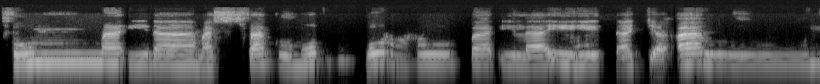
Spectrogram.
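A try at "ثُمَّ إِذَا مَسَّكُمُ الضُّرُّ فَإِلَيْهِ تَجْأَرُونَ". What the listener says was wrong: Nah, hurufnya jangan di ini. Jangan kayak ada jeda. Jadinya kayak panjang. Durru fa ilaihi. Massakumud durru fa ilaihi.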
